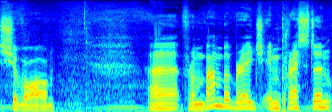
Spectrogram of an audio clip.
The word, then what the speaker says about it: Siobhan: This is a gift to Dan and Mazzy from Stuart, and it's actually Siobhan. That's how you pronounce it, I believe. But it's spelt... I can't see it now. Siobnan. Siobnan. It's Irish Gaelic.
